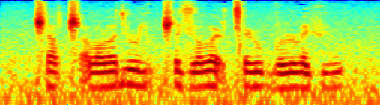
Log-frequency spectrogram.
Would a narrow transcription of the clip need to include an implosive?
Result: no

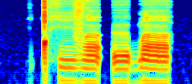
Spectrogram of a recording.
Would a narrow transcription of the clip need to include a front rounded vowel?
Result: yes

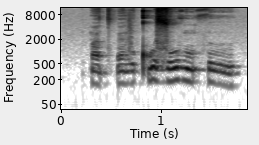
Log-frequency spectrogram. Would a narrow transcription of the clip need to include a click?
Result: no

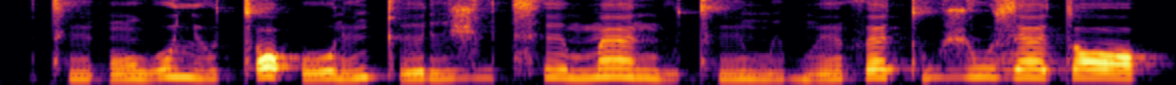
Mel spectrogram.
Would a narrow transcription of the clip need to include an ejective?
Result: yes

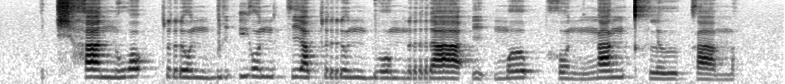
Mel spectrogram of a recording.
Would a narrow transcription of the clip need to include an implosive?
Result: no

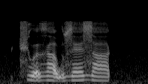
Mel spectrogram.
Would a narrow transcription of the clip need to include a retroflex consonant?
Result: no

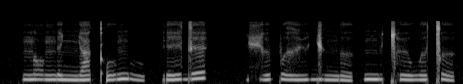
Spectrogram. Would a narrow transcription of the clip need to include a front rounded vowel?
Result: yes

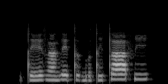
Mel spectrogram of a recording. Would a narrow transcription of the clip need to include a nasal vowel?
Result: yes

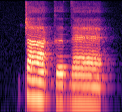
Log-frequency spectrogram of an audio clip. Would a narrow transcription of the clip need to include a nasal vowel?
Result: no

